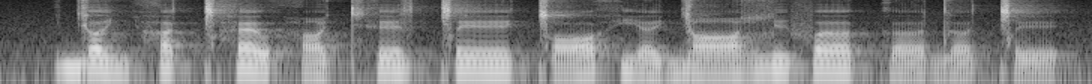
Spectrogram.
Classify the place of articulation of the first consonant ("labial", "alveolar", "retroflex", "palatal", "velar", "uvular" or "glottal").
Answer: palatal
